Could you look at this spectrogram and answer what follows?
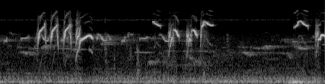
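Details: Calling female cinereous tit, a lure sound to attract males and trigger song: a fast cluster of high chirps ending in a downslurred whistle, then scattered looping whistled notes with quiet gaps.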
